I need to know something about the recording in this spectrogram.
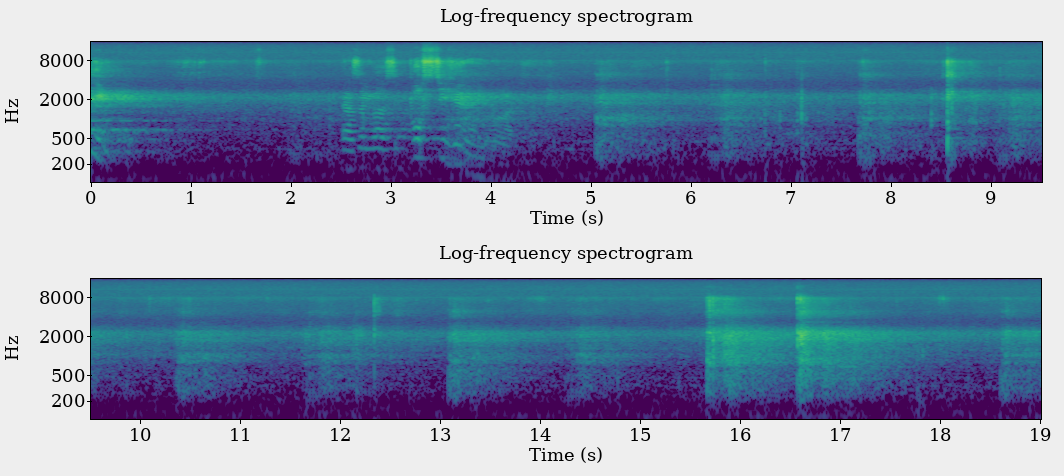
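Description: Tennis balls bounce on the court.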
